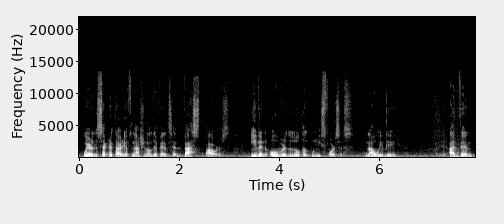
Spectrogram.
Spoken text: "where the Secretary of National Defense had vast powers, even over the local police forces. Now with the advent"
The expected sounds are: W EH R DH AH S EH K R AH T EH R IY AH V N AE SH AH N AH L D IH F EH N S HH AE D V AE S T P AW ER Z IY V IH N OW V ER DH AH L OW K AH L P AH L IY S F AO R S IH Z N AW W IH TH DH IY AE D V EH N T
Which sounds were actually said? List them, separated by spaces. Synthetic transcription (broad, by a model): W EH R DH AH S EH K R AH T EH R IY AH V N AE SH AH N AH L D IH F EH N S HH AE D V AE S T P AW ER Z IY V IH N OW V ER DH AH L OW K AH L P AH L IY S F AO R S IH S N AW W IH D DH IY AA D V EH N T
